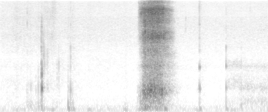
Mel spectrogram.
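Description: Several tiny muffled sneezes and one louder hissing burst from a small animal.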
